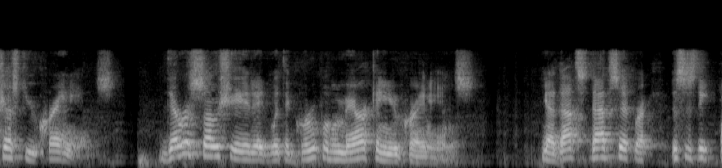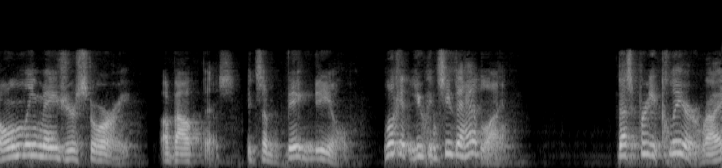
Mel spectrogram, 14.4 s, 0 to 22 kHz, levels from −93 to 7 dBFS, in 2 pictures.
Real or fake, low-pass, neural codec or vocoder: fake; 7.2 kHz; codec, 16 kHz in and 24 kHz out, 1.1 kbps, FireRedTTS-2 codec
